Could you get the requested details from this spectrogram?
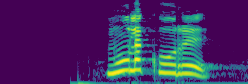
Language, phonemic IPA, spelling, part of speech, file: Tamil, /muːlɐkːuːrɯ/, மூலக்கூறு, noun, Ta-மூலக்கூறு.ogg
- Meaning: molecule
